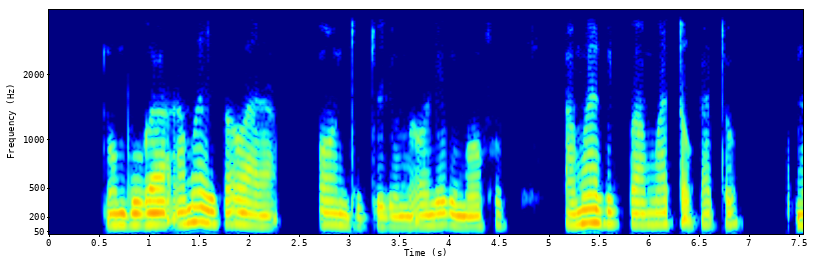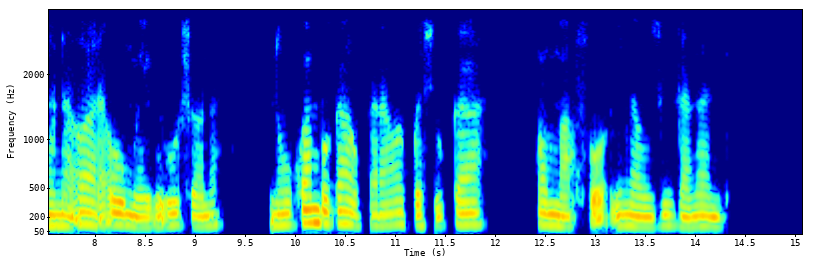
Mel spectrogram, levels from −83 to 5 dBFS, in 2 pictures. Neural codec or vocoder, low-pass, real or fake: codec, 44.1 kHz, 7.8 kbps, DAC; 3.6 kHz; fake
